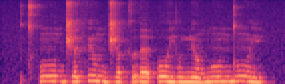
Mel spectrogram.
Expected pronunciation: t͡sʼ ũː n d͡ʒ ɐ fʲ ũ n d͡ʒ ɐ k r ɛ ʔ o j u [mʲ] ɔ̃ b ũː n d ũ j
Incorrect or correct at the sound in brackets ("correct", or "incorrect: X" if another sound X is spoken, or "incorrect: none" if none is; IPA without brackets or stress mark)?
correct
